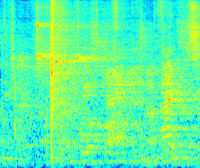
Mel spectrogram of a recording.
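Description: A single sharp metallic clack of steel training swords meeting, about half a second in, with a brief high ring after it.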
